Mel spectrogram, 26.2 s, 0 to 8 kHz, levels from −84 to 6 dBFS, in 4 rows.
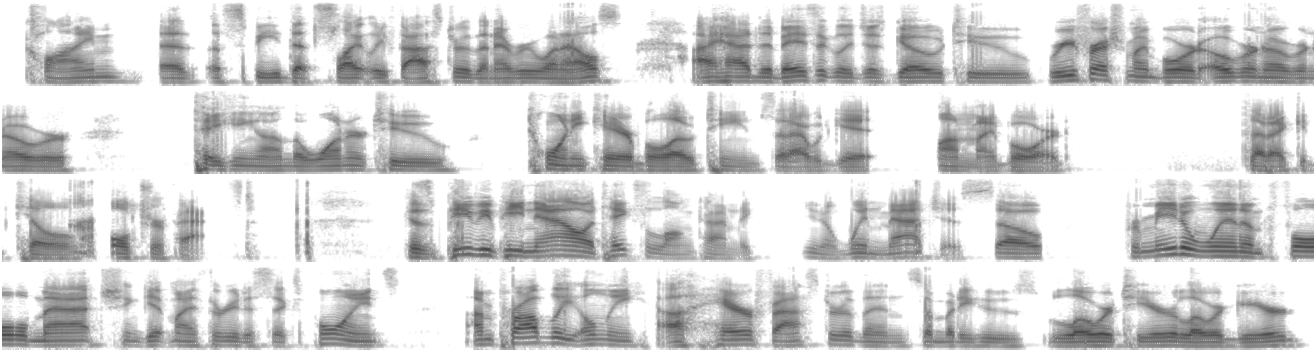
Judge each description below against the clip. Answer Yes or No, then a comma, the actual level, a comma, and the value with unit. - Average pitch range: Yes, average, 3.4 semitones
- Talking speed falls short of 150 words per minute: No, fast, 205 wpm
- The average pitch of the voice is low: Yes, low, 110 Hz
